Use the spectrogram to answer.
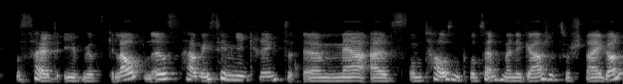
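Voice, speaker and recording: A woman speaks at a fairly slow pace. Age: 20s. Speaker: aspiring model and business informatics graduate. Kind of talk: interview.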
